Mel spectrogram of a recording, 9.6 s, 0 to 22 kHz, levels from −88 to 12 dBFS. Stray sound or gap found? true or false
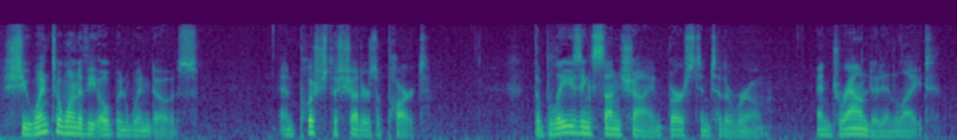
false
